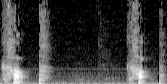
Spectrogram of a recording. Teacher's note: it ends with an unvoiced p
